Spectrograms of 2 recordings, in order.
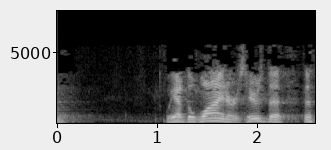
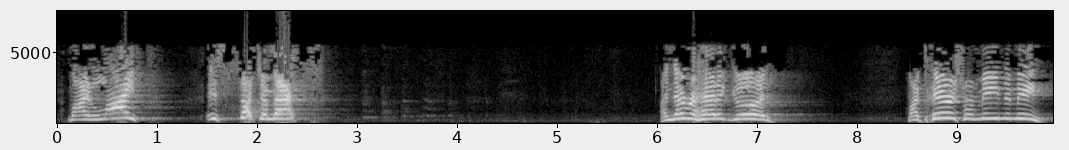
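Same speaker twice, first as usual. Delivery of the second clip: mock self-pitying whine; 7 semitones higher, 5 dB louder than usual. Preacher acts out self-pitying victim.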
